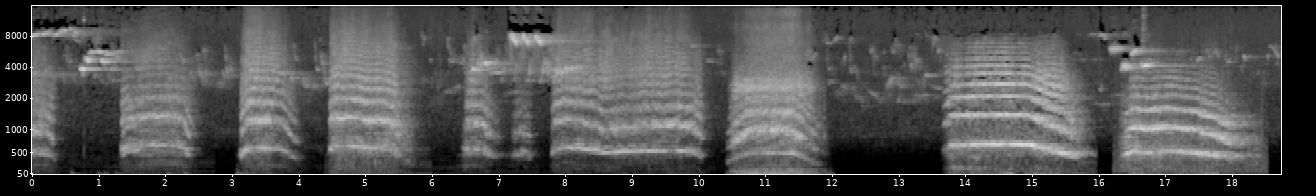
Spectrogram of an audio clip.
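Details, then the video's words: Repeated blaring elephant trumpets, bursts of one to two seconds with bright layered overtones, broken by short silences and occasional thin high whistles. "Elephant sound to learn trumpeting,rumbling and roaring sound effects of elephants"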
